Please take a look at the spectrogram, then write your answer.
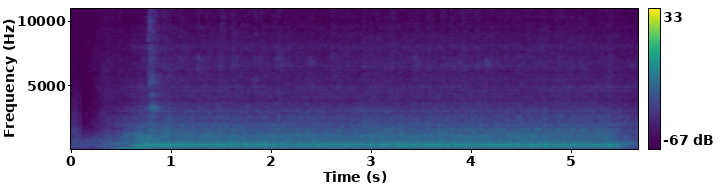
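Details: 50-year-old Taiwanese drill press just after replacing the quill bearings and readjusting the tensioner: smooth motor hum spins up, holds even about five seconds, winds down with no rumble or grind; normal run (capacitor apparently failed later).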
